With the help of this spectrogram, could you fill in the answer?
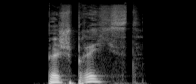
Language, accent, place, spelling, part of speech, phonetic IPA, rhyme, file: German, Germany, Berlin, besprichst, verb, [bəˈʃpʁɪçst], -ɪçst, De-besprichst.ogg
- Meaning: second-person singular present of besprechen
